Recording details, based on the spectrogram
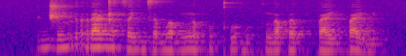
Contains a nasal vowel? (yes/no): no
